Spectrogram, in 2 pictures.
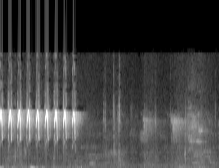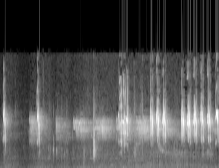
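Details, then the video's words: Velvet-fronted nuthatch singing actively, in a songbird training recording: a fast run of about eight sharp, high chipping notes, then scattered faint chips and short bursts, closing with several quick high trills. "RAMBATAN PARUH MERAH GACOR"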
